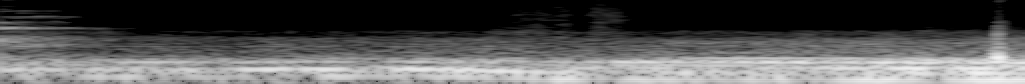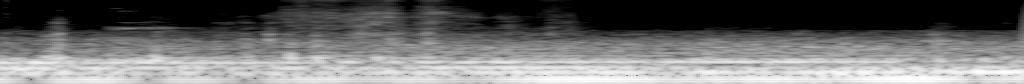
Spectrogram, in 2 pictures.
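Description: A low rumble that grows louder over the seconds, with a few faint taps and rustles as a vinyl sticker is pressed onto a board.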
